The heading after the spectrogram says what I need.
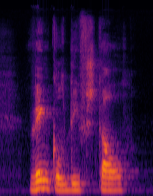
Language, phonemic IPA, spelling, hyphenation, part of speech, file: Dutch, /ˈwɪŋkəlˌdifstɑl/, winkeldiefstal, win‧kel‧dief‧stal, noun, Nl-winkeldiefstal.ogg
- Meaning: shoplifting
